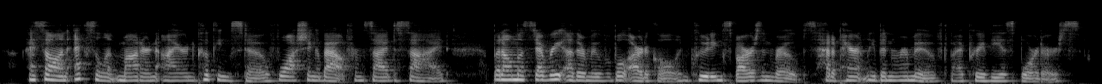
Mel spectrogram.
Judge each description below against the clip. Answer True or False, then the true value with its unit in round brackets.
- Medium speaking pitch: True (180 Hz)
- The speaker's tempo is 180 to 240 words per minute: False (170 wpm)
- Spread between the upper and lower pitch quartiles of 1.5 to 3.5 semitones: True (2.8 semitones)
